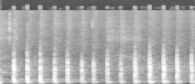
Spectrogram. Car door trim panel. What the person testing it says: it's just really nice and solid now even just knocking on that I can actually hear that that panel is now nice and solid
